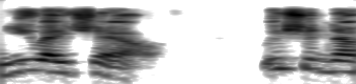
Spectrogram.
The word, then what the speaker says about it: Uhl: U-H-L. We should know how to pronounce that. I should. Well, you're muted, Mim, so. I would pronounce it Uhl. Uhl, okay. Like you are.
